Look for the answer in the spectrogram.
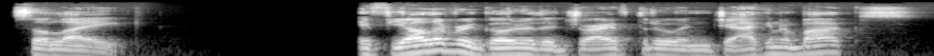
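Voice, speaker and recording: A young man co-hosting a casual podcast chat, telling stories in a relaxed way and imitating people's voices in his anecdotes. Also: fairly low pitch, moderate pace. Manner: laid-back storyteller, mimics voices in anecdotes. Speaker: podcast co-host.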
